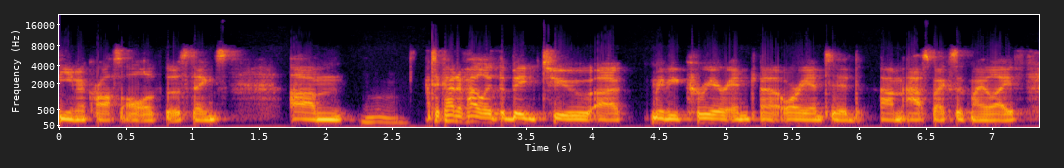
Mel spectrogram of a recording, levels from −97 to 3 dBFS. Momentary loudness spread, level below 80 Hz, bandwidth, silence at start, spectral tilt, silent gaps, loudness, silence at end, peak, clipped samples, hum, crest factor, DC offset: 7 LU; -58 dBFS; 7.8 kHz; 0 s; -4.5 dB/octave; none; -16 LUFS; 0 s; -2 dBFS; under 0.1%; none; 14 dB; 0.1%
